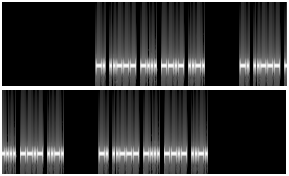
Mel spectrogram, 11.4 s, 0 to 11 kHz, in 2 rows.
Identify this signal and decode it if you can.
Morse code, heard as a keyed tone, about 34 wpm, 700 Hz. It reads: N2BQF N2BQF N2BQF
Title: USA Call Signs - 5 Characters - Repeated 3x - 35wpm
